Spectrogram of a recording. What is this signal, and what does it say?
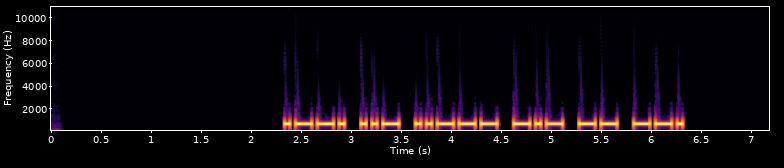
Morse code, heard as a keyed tone, about 22 wpm, 700 Hz. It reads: PU2KMG
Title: DXCC-100 Call Signs - 6 Characters - 22wpm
